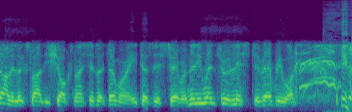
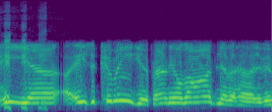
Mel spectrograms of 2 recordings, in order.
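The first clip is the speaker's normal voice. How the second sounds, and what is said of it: Impression of the club chairman. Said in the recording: “This is a good impression, by the way.”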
